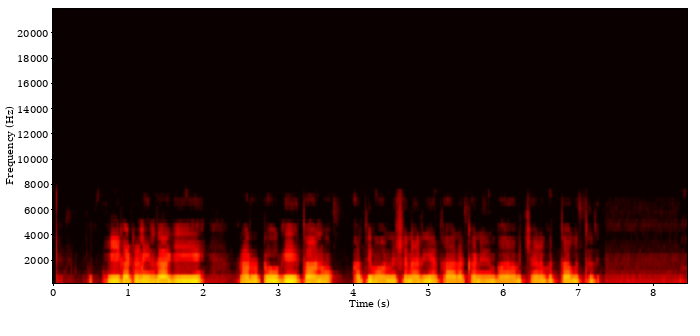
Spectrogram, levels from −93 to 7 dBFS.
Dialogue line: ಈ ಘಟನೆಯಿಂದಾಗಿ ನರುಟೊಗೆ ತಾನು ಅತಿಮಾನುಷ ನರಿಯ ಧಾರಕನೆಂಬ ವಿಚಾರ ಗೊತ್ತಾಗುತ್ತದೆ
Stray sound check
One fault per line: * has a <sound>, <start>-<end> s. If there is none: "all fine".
all fine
